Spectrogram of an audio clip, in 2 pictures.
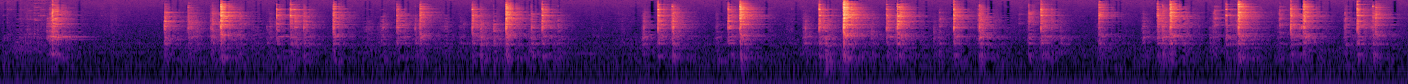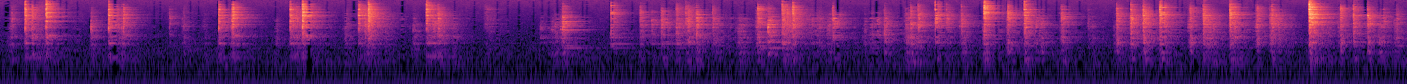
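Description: A ratchet spanner clicking in repeated short strokes on a steel assembly at the workbench, about one to two strokes a second, with metal clinks between them. The strokes come faster and closer together about twenty seconds in.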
